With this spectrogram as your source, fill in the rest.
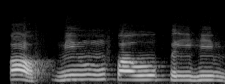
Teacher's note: Huruf qaf pastikan tebal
